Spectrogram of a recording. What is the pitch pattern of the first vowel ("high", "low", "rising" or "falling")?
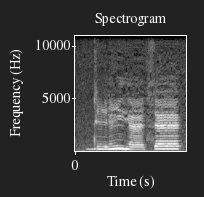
low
